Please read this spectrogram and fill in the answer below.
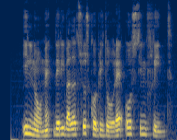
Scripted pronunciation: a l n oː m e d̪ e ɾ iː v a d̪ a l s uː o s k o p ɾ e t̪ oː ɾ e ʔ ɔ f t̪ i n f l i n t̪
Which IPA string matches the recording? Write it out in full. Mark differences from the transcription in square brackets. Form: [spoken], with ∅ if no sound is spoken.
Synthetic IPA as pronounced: [i] l n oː m e d̪ e ɾ iː v a d̪ a l s uː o s k o p ɾ [i] t̪ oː ɾ e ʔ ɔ [s] t̪ i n f l i n t̪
